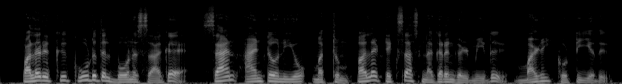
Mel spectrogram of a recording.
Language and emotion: Tamil, neutral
